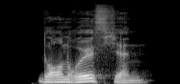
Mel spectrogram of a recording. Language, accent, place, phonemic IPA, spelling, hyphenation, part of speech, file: German, Germany, Berlin, /dɔʁnˈʁøːsçən/, Dornröschen, Dorn‧rös‧chen, noun / proper noun, De-Dornröschen.ogg
- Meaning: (noun) small, thorny rose; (proper noun) the fairy tale character Sleeping Beauty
